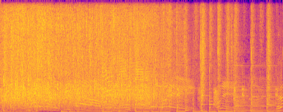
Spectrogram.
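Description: Loud, sustained applause at a comedy show, a dense wash of clapping from start to finish with tonal voices or music running underneath.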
